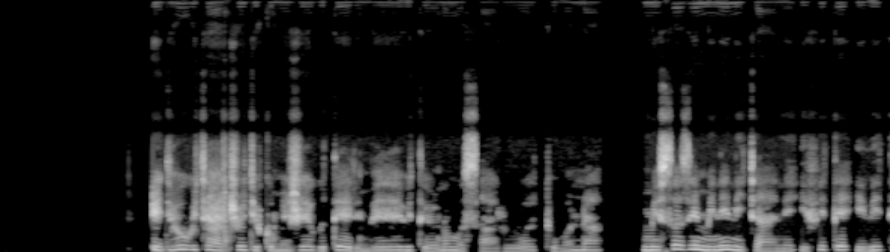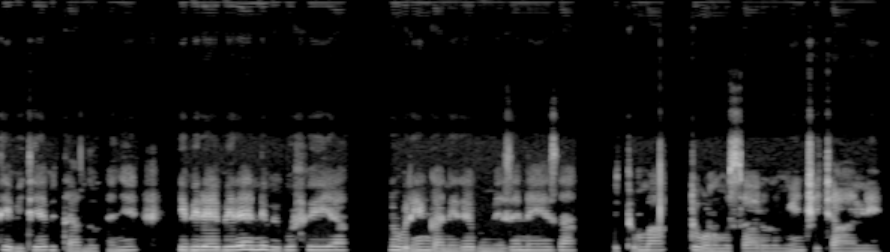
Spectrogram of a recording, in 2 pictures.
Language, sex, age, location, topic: Kinyarwanda, female, 50+, Nyagatare, agriculture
